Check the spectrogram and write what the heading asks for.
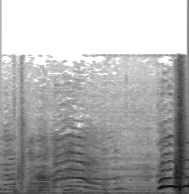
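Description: High-pitched voices speaking in Japanese from a film soundtrack, their pitch bending up and down.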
